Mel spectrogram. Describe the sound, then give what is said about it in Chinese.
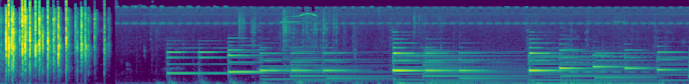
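A brief burst of quick, overlapping hand claps from a group celebrating Christmas, fading after about a second, followed by a melodic instrumental passage of sustained tones over a low steady bass. “们一起鼓掌一下”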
